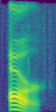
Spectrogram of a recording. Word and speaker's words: 二: They are pronounced E R sun.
